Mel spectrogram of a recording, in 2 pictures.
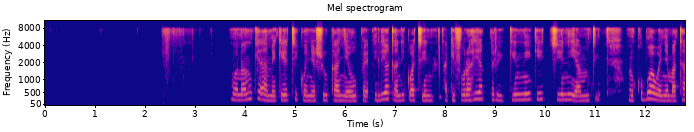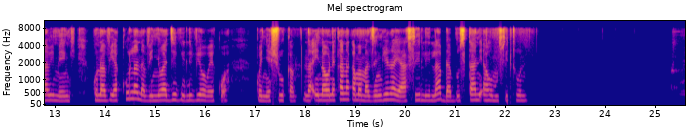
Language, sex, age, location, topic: Swahili, female, 25-35, Nairobi, government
